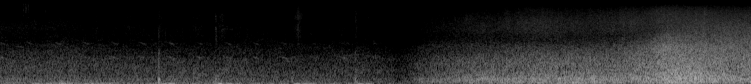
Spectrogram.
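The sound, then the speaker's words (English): Waves breaking on Mellandrieff Beach: a rough, hissing wash of surf that softens briefly, then swells into a louder rushing surge near the end. No one speaks. “I've reached Mellandrieff Beach now, which seems to be populated by local dog walkers.”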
